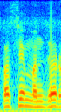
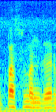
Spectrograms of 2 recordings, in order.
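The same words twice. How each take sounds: First: پس منظر said with a linking e, pas-e-manzar; linked pronunciation. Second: پس منظر said as pas-manzar, no linking vowel; unlinked pronunciation. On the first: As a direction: join پس منظر with an -e- after pas. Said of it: "پس منظر اور پس منظر میں فرق". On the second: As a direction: say پس منظر without an e between the words. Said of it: "پس منظر ہوتا ہے". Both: Shown as a demonstration.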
